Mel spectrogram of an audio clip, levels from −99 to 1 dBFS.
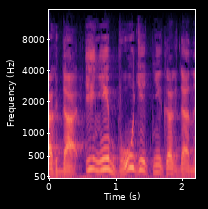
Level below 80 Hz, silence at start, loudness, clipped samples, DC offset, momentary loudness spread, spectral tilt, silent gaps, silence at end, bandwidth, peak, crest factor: -52 dBFS; 0 s; -28 LUFS; under 0.1%; under 0.1%; 6 LU; -4.5 dB/octave; none; 0 s; 12.5 kHz; -8 dBFS; 20 dB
